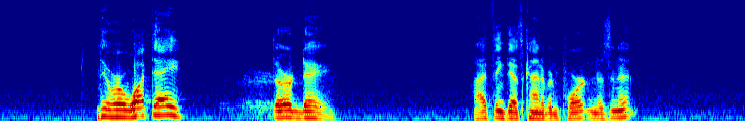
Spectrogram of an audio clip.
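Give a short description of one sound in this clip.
A middle-aged man speaks calmly and expressively through a microphone.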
